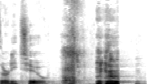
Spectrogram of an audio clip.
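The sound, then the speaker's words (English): A person clears their throat because of peanuts stuck at the back of it, making a harsh rasping burst set among loud voiced sounds. “I had some peanuts right before I left the house. They seem to be just stuck in the back of my throat. Excuse me.”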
